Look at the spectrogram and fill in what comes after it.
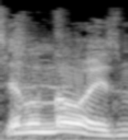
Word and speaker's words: Illinois: And the S is silent in Illinois. – It's Illinois, man.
